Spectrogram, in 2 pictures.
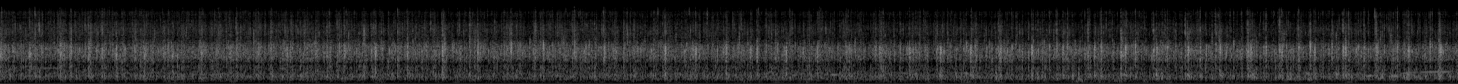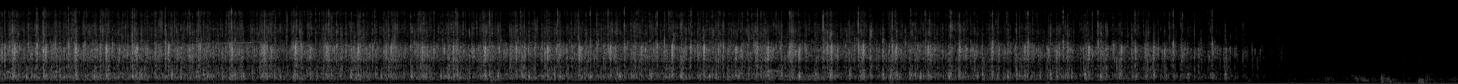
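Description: Audience applauding, a steady, dense clapping that holds for nearly half a minute and dies away quickly near the end.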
